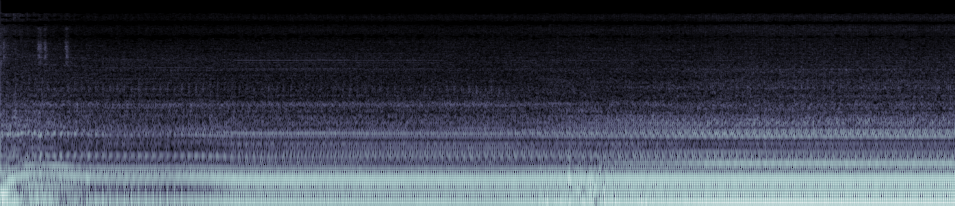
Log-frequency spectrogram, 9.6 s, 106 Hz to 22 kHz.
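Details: 2005 Acura RSX with race header and 2.5 in exhaust, just after replacing exhaust and header gaskets: steady smooth idle, deep even exhaust note and clean revs, no ticking or puffing leaks; sounds much better.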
